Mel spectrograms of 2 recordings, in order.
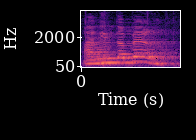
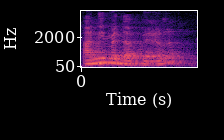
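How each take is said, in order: First: The m runs straight into d without vowel. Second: A vowel is sounded between the m and d.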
